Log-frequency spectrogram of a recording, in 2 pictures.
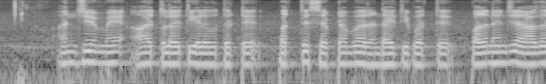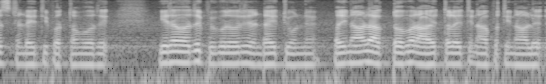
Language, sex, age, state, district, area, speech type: Tamil, male, 18-30, Tamil Nadu, Erode, rural, spontaneous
